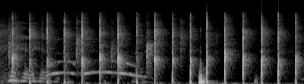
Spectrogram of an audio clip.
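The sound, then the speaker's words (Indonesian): A quick, steady run of about sixteen sharp hand claps in even rhythm, with a voice speaking over the first half before the clapping continues alone. “jadi wih tepuk tangan deh”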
